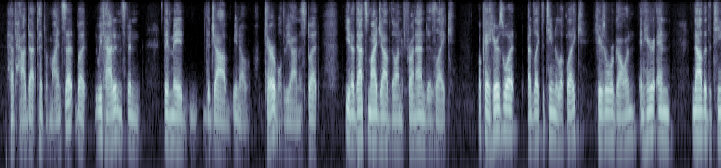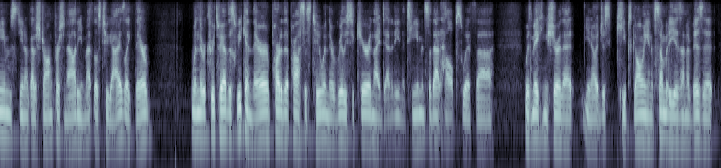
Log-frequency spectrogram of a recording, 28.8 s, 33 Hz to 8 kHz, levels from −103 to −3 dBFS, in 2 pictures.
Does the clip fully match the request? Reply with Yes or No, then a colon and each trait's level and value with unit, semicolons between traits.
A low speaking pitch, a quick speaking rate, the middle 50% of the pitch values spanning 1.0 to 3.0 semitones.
Yes: very low, 95 Hz; fast, 240 wpm; narrow, 2.4 semitones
